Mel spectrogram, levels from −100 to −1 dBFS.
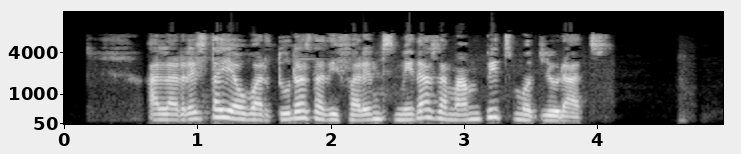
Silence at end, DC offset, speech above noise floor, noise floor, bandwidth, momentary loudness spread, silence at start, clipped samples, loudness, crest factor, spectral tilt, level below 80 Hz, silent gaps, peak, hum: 0.9 s; under 0.1%; 43 dB; -57 dBFS; 8 kHz; 6 LU; 0.35 s; under 0.1%; -13 LUFS; 16 dB; -3.5 dB/octave; -54 dBFS; none; 0 dBFS; none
